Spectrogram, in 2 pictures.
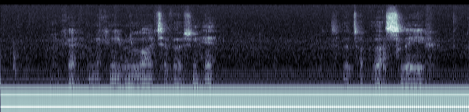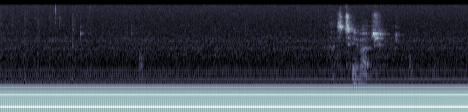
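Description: A middle-aged man mumbles quietly to himself.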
